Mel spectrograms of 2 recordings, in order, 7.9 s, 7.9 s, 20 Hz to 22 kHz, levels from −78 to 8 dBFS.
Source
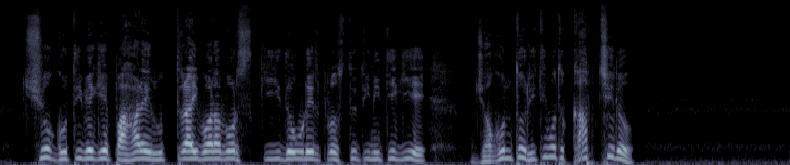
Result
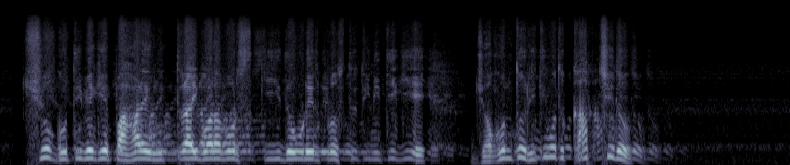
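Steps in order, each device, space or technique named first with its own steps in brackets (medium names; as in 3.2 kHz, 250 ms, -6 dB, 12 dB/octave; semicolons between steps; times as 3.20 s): early wireless headset (high-pass 250 Hz 12 dB/octave; CVSD coder 64 kbps); 3.40–4.17 s: resonant low shelf 630 Hz -7 dB, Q 1.5; thinning echo 148 ms, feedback 47%, high-pass 540 Hz, level -17 dB; modulated delay 155 ms, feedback 33%, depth 54 cents, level -18 dB; trim +4 dB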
